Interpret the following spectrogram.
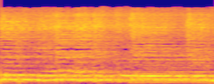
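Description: Acoustic guitar being played, a run of plucked notes ringing on, with a single note held for about half a second near the end.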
